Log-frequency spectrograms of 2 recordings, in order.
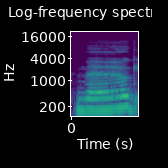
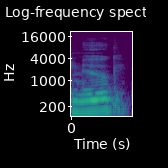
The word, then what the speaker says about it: Moog: the pronunciation is like Moog. It's some sort of German thing where you have to like round your vowels to an O but then say an E.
